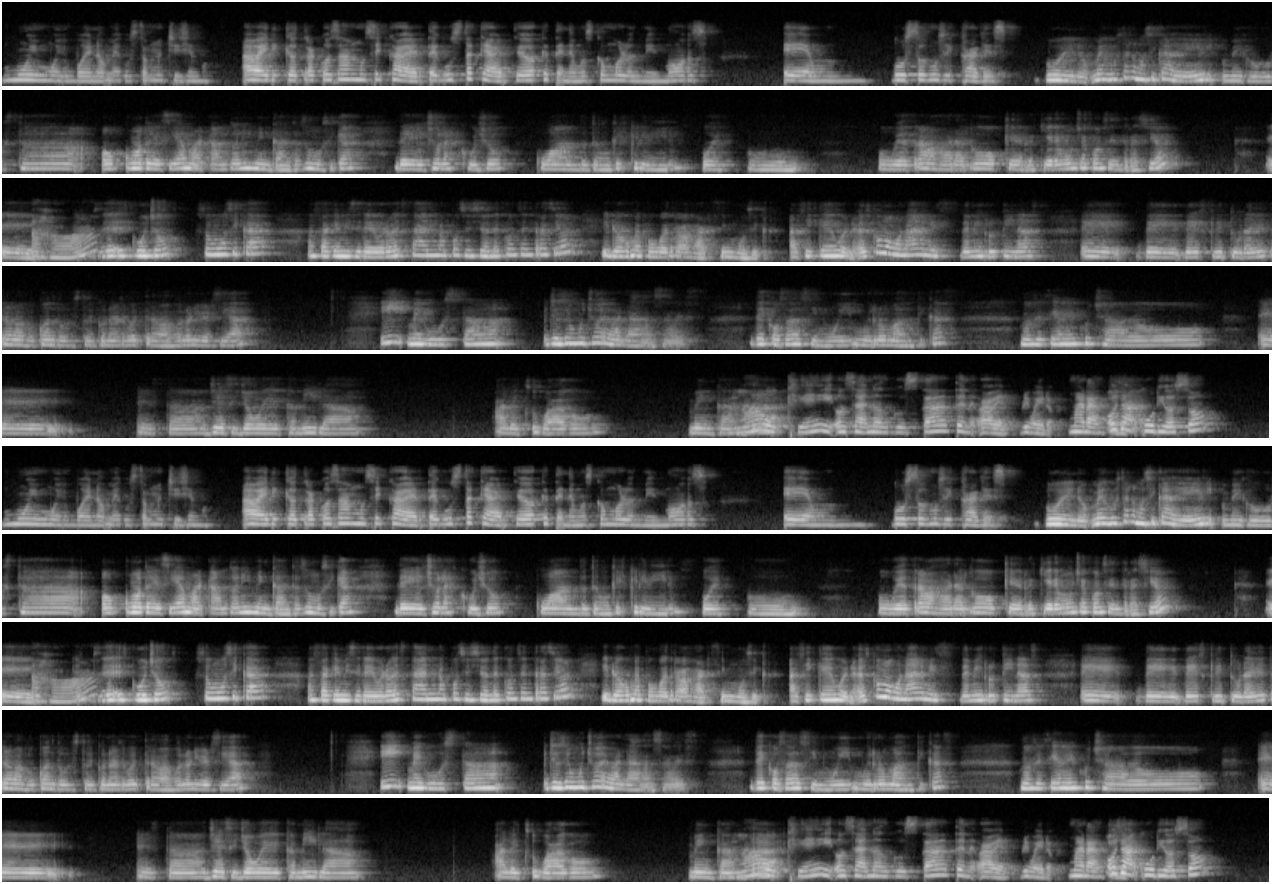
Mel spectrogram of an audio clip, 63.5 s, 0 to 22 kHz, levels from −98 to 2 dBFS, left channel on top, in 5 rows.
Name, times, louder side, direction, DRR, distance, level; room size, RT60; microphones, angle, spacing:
voice 1, 0.0-2.1 2.4-7.0 7.8-10.0 25.7-26.4 58.1-62.8, equal, 5° right, 10 dB, 1.1 m, -31 dB
voice 2, 10.4-17.7 18.1-20.8 21.5-24.4 25.3-25.8 26.1-27.1 27.4-35.8 36.2-40.6 41.6-43.1 43.5-45.0 45.6-47.6 47.9-48.0 48.3-50.1 50.7-51.4 52.2-54.4 55.7-56.8 57.7-58.6 61.8-62.2, right 3 dB, 60° right, 10 dB, 0.8 m, -28 dB
18.0 x 12.0 x 4.3 m, 0.41 s
head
